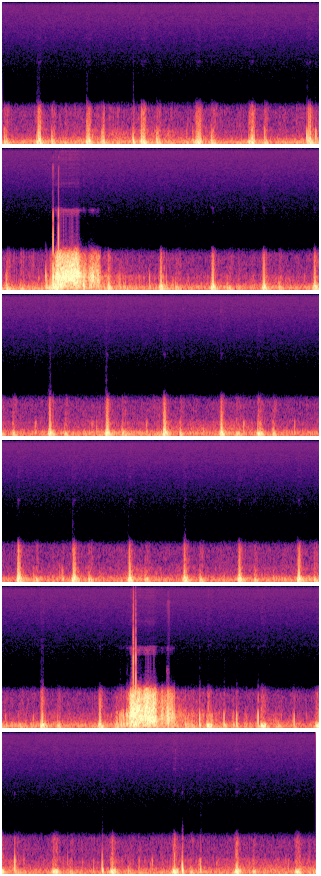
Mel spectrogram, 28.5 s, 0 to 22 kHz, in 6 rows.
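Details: Heart sounds by stethoscope auscultation after exercise workload: quick, regular heartbeats about 100 a minute, with two brief rubbing noises.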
